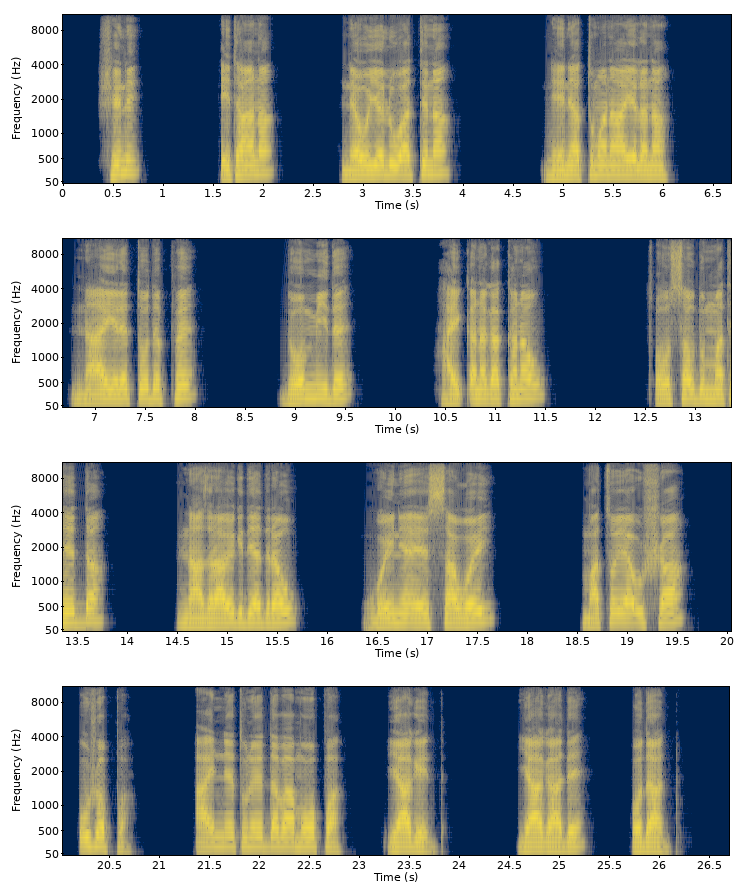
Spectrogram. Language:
Dawro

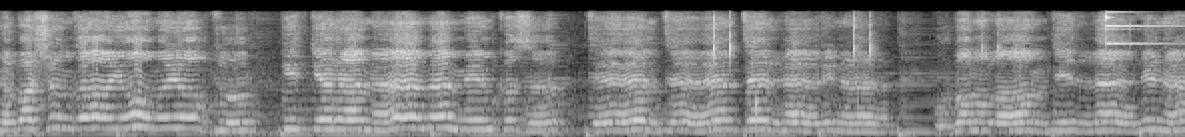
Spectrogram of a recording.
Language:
Turkish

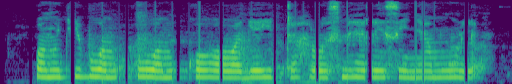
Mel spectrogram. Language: Swahili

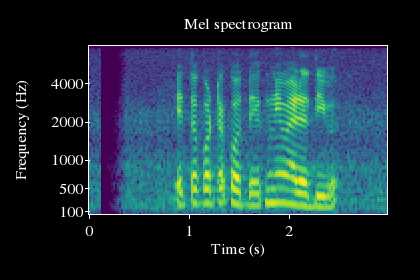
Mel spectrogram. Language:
Sinhala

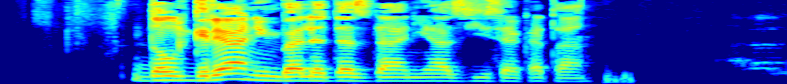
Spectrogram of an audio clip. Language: Central Kurdish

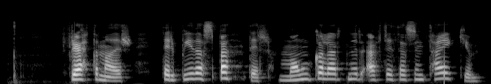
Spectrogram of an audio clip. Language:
Icelandic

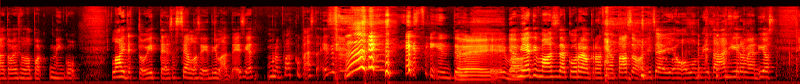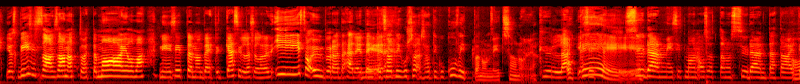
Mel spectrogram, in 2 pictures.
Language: Finnish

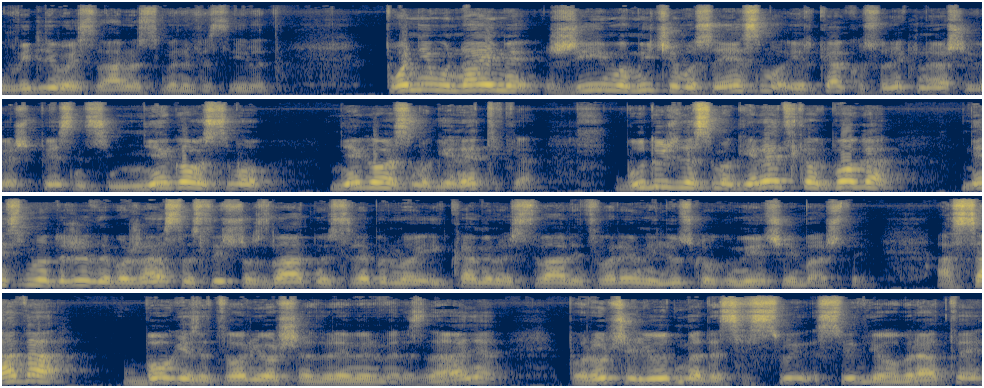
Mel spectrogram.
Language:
Croatian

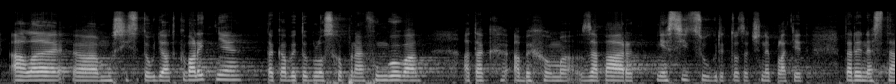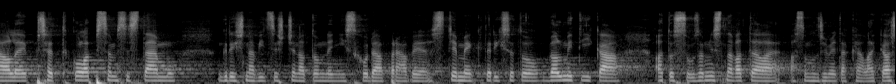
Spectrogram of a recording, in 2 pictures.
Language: Czech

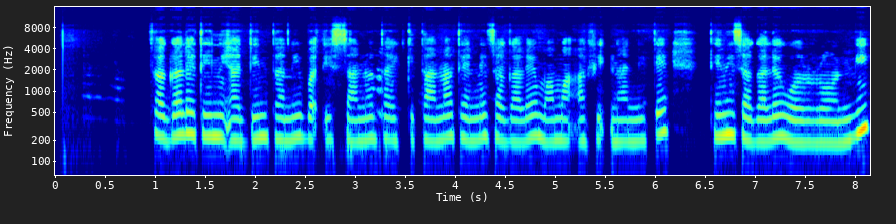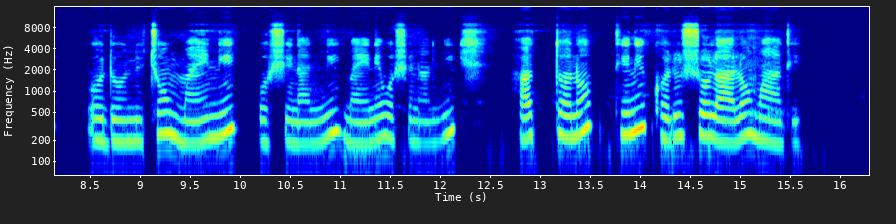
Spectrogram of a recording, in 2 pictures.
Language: Sidamo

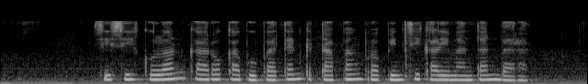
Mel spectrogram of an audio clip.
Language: Javanese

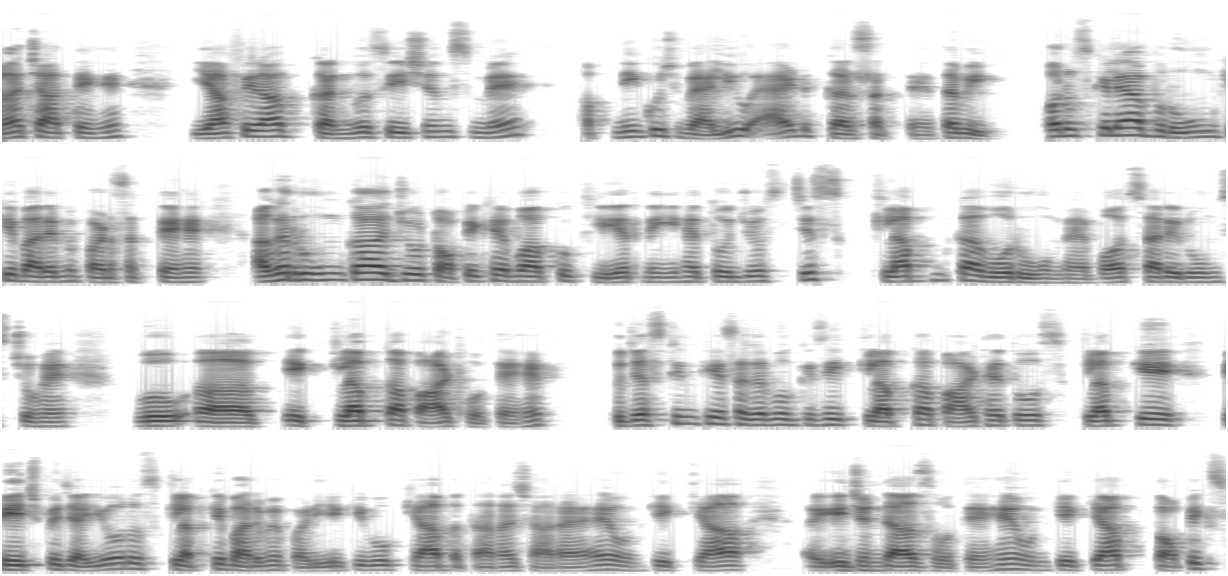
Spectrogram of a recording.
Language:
Hindi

